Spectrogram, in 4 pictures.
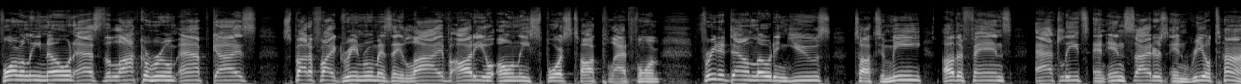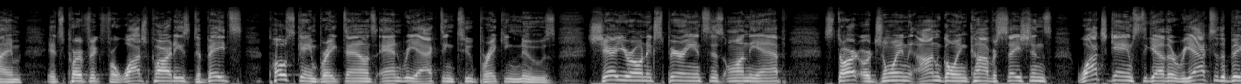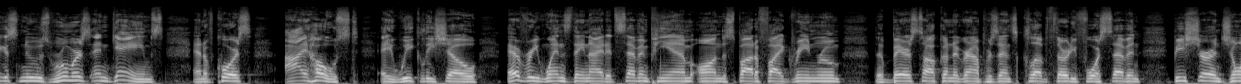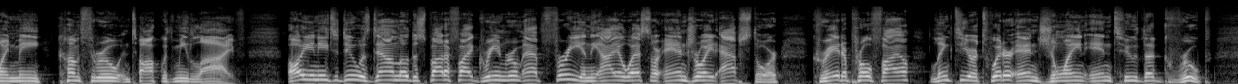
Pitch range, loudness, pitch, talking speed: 140-180 Hz, -20 LUFS, 160 Hz, 170 wpm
